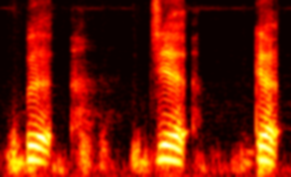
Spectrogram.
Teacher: huruf ba, jim dan dal dia akhiran dia berbunyi i. Okey, berbunyi i, be, je, de. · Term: huruf qalqalah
